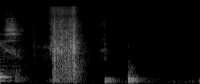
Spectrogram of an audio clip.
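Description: A deck of thick USPCC Stud playing cards being riffle-shuffled on a close-up pad: one short, crisp riffle of the cards about half a second in, then a soft click as the deck is squared.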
